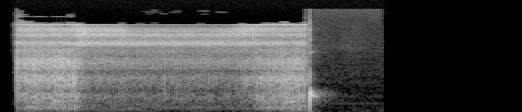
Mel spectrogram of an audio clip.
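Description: A radio crackles and hisses with static, then cuts off sharply.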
